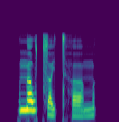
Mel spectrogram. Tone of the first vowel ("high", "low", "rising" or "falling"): high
